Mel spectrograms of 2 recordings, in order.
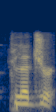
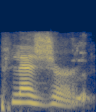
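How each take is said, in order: First: The middle consonant is not a zh sound. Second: The middle consonant is a soft zh sound. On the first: The speaker calls it wrong. "not pleasure" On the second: The speaker calls it right. "in this one, it's pronounced like j. So we say pleasure"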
